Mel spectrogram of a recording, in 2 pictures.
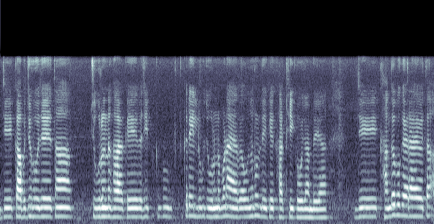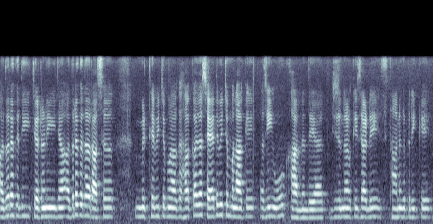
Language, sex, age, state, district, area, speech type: Punjabi, male, 30-45, Punjab, Rupnagar, rural, spontaneous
